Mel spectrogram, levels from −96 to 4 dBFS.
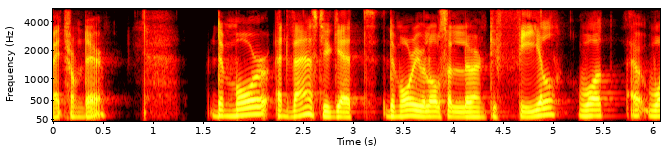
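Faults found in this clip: No audible faults found.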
